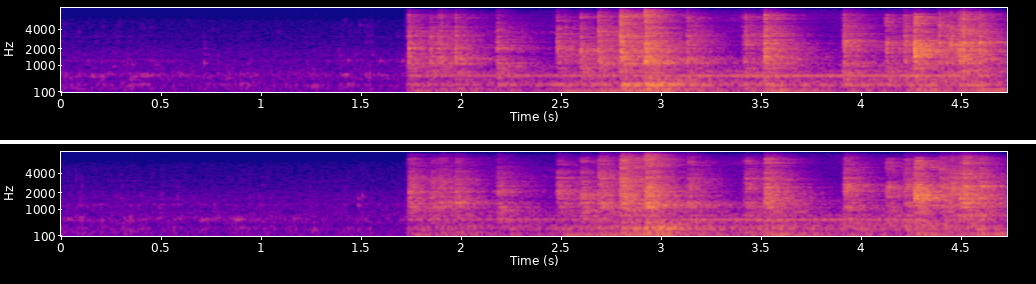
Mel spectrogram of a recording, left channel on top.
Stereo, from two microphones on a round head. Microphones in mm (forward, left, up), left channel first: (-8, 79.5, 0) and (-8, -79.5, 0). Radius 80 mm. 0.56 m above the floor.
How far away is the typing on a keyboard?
About 0.6 m.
